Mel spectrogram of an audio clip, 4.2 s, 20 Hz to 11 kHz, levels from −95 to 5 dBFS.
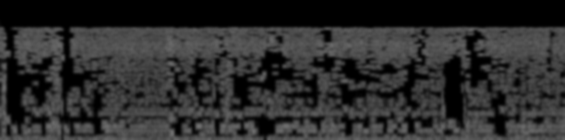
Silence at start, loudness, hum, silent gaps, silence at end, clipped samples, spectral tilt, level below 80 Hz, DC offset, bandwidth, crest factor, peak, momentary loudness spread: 0 s; -45 LUFS; none; none; 0 s; under 0.1%; -0.5 dB/octave; -62 dBFS; under 0.1%; 5.8 kHz; 16 dB; -30 dBFS; 1 LU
